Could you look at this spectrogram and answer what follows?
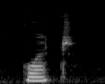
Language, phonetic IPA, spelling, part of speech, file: Polish, [pwat͡ʃ], płacz, noun / verb, LL-Q809 (pol)-płacz.wav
